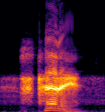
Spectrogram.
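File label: "STEADY", English; Ka-50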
